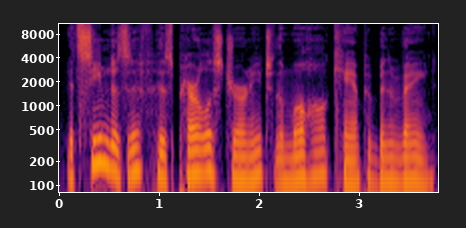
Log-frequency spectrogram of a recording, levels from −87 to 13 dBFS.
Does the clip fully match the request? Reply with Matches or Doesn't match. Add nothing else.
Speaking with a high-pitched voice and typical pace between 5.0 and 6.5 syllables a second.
Doesn't match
